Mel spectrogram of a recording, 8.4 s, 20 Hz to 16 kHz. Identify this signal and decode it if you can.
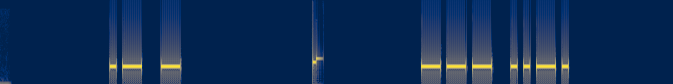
Morse code, heard as a keyed tone, about 15 wpm, 700 Hz. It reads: AT OF
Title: Two Letter Words - 15wpm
